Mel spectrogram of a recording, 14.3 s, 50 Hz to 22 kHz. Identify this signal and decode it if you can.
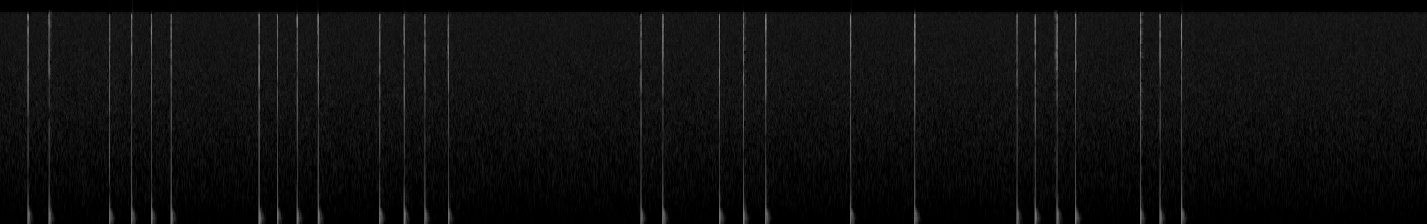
Tap code, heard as knocks on a wall, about 5 knocks a second. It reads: IT HAS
